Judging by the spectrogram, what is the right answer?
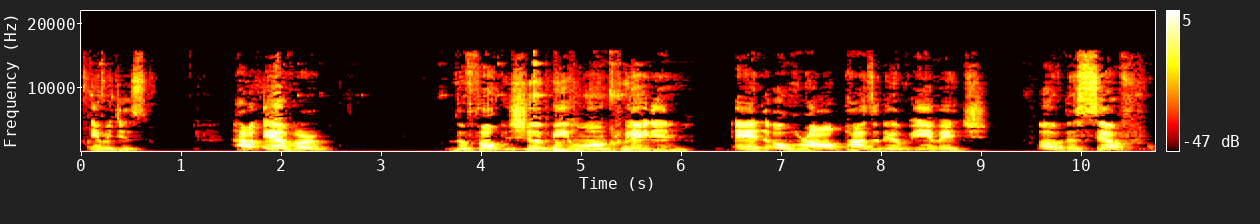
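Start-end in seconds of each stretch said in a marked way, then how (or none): none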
